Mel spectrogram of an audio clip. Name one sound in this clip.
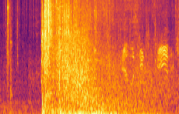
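Shells explode nearby with heavy blasts.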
